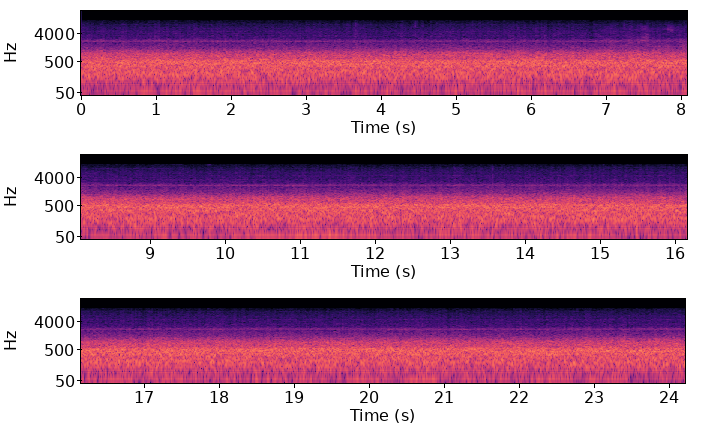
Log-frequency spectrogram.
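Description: Steady drone inside the cabin of a USAF aircraft in flight, engine and airflow noise with a thin steady whine above it.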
